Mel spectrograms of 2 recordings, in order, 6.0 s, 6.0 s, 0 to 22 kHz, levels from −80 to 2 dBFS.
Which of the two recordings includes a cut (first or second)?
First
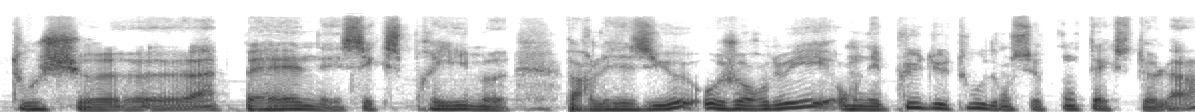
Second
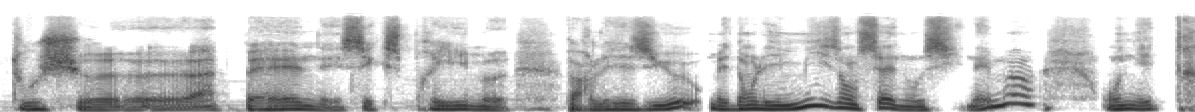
second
